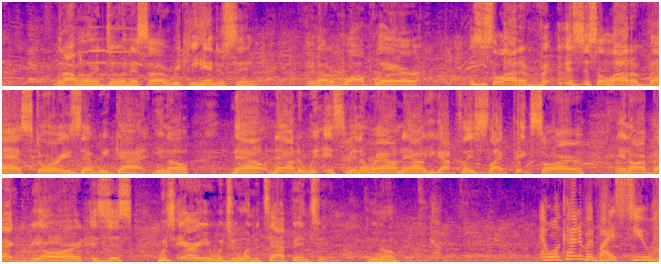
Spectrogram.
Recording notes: Recorded this episode live from Mama Dog Studios in Oakland. We love live events, especially when they're in our own backyard among our friends! Recorded this episode live from Mama Dog Studios in Oakland.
